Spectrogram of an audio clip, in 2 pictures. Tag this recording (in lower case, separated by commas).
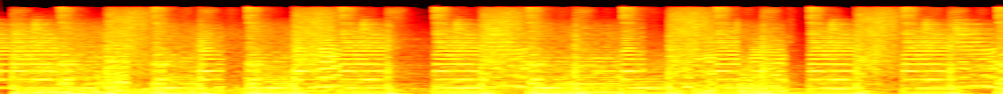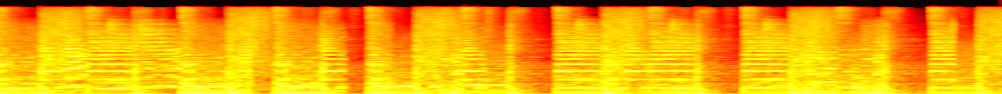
music, dubstep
